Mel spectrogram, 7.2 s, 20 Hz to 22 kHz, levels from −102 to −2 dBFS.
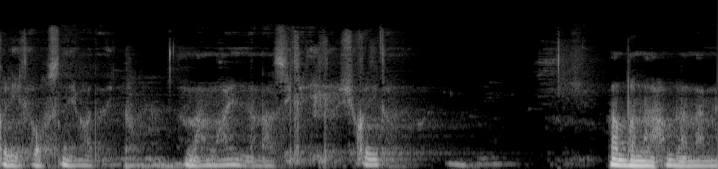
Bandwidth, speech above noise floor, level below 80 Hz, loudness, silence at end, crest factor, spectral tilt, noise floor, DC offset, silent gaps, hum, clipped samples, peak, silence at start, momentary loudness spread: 11 kHz; 38 dB; -66 dBFS; -34 LUFS; 0 s; 20 dB; -7.5 dB/octave; -71 dBFS; under 0.1%; none; none; under 0.1%; -16 dBFS; 0 s; 25 LU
